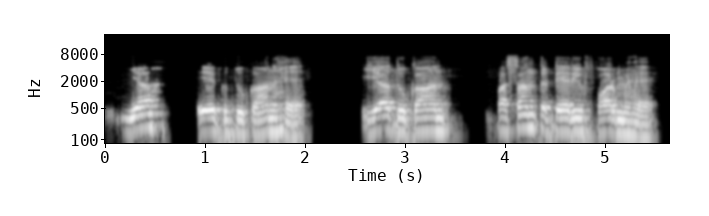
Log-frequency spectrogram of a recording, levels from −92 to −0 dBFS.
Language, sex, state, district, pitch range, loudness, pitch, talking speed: Hindi, male, Uttar Pradesh, Etah, 135-180 Hz, -13 LUFS, 150 Hz, 105 wpm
